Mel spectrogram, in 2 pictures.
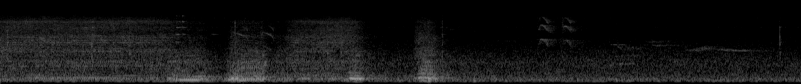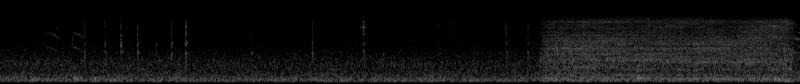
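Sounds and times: outdoor hiss: 0.0s - 16.0s
faint bird chirps: 5.0s - 7.7s.

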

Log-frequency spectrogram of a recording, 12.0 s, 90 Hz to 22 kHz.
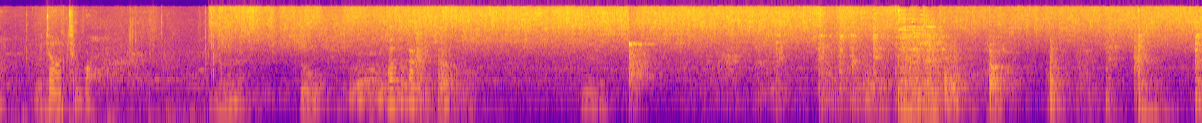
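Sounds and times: food sizzling in frying pan: 2.1s - 12.0s
utensils and dishes clattering: 3.0s - 4.8s, 6.2s - 12.0s.

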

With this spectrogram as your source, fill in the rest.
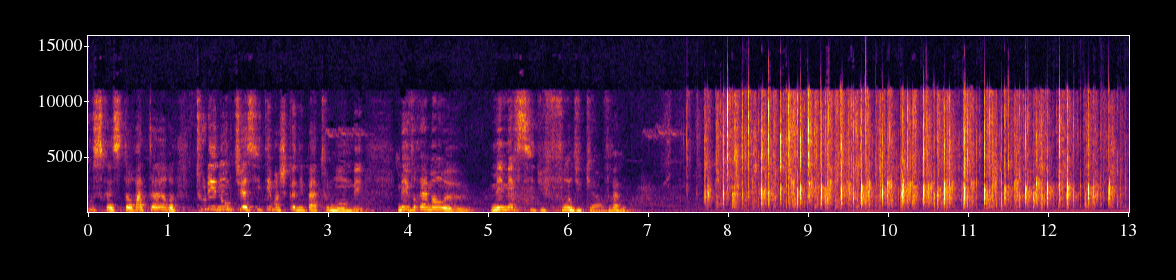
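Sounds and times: people applauding: 7.5s - 13.0s.

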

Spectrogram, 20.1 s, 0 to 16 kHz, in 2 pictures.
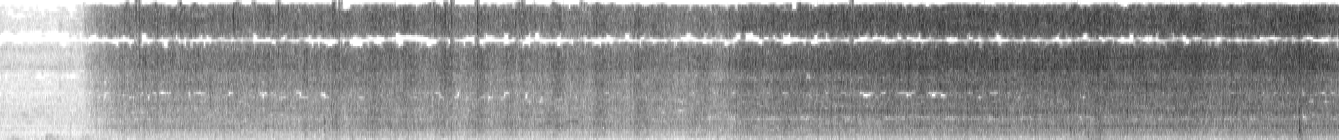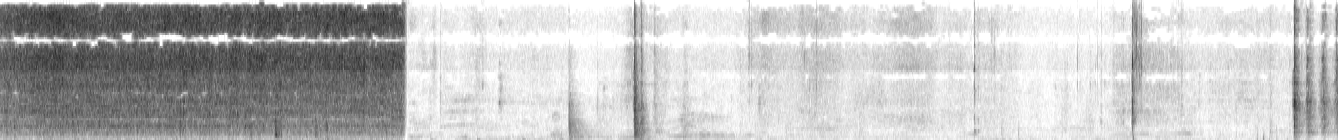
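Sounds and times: food sizzling in a frying pan: 0.7s - 13.1s.

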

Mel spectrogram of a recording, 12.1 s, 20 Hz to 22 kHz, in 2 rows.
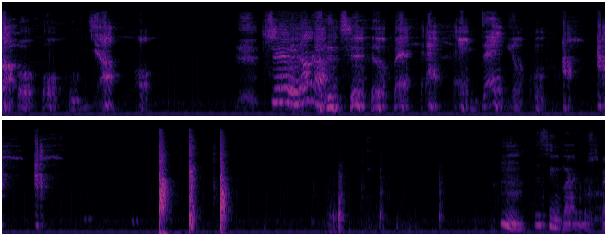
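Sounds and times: hand claps: 7.6s - 8.4s.

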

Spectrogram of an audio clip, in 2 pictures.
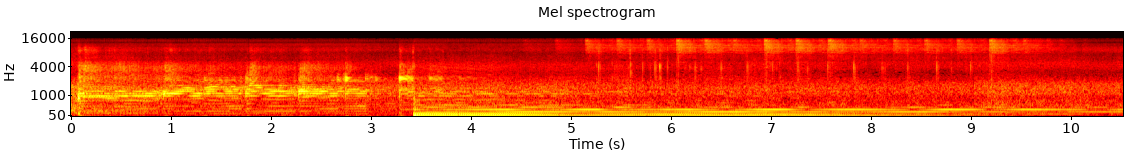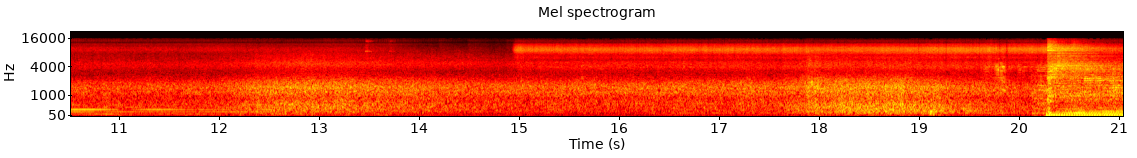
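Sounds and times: ocean surf: 0.0s - 21.0s
bright hiss: 3.4s - 11.4s, 15.0s - 21.0s
held low tones: 3.4s - 12.0s, 20.2s - 21.0s.

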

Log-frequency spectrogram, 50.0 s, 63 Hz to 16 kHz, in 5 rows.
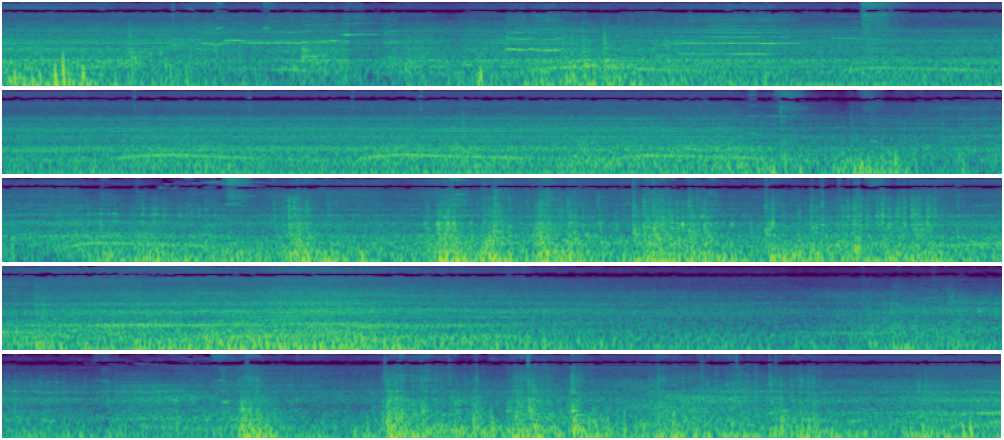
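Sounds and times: garbage truck engine surging: 7.8s - 37.9s
knocks and metal clanks: 20.8s - 30.7s, 42.1s - 49.4s.

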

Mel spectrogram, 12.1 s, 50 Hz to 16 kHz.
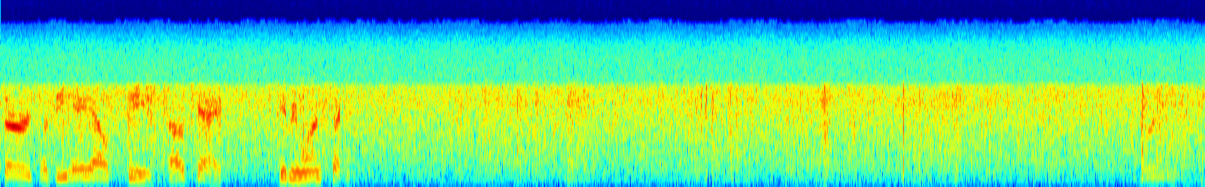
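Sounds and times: radio static hiss: 0.0s - 12.0s
faint radio clicks: 2.9s - 3.3s, 9.0s - 9.7s.

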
